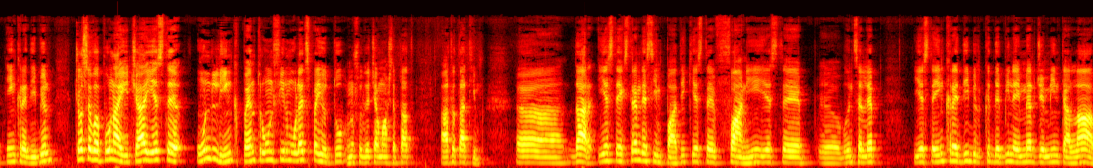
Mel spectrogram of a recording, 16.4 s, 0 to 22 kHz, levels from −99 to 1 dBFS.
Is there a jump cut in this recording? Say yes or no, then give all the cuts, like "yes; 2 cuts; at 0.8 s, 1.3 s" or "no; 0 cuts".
yes; 1 cut; at 5.2 s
